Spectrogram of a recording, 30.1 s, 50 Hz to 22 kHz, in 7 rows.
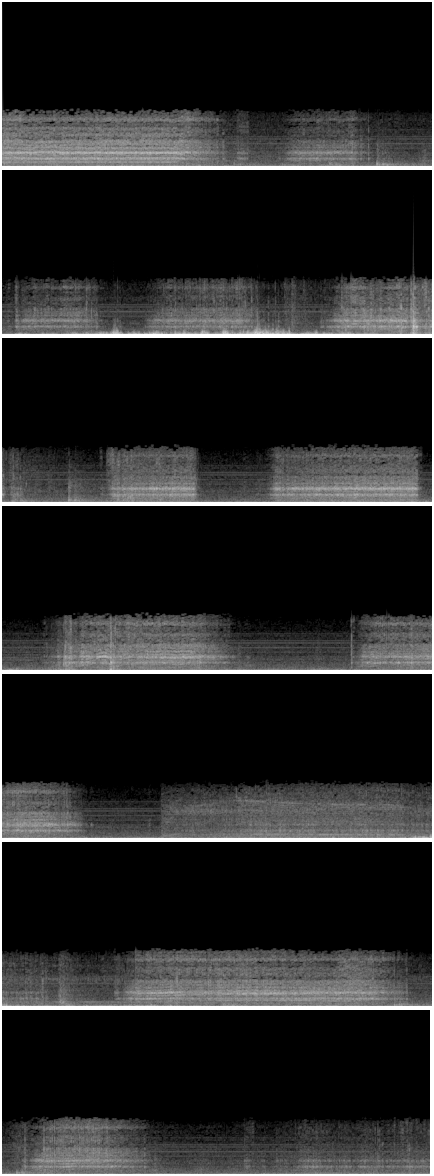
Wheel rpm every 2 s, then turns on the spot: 150, 30, 30, 40, 40, 60, 70, 60, 50, 10, 20, 50, 80, 30, 10.
20-22 28-30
